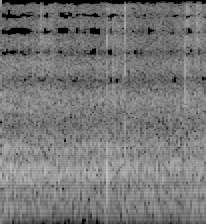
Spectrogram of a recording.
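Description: Steady outdoor background noise with handling rustle from a handheld camera carried while walking, and one faint click about a second in.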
